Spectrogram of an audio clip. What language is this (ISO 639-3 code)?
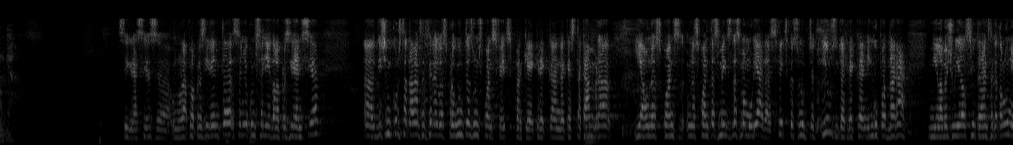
cat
